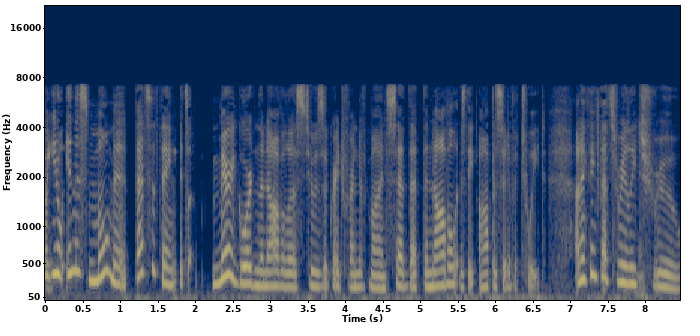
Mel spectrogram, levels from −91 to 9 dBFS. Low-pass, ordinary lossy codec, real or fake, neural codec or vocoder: 7.2 kHz; MP3, 48 kbps; fake; vocoder, 44.1 kHz, 80 mel bands, Vocos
